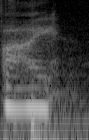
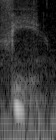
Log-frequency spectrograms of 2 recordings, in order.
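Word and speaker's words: φι: fraternities and sororities but in greek it's pronounced fee fee fee like when you cross the bridge you pay a fee or a total a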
